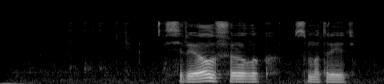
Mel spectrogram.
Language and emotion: Russian, neutral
